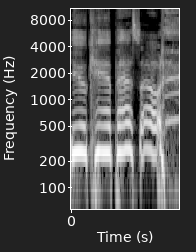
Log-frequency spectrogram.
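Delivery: put-on screaming. Retelling lying injured on a mountain, imitating screaming at himself. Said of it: "screaming at myself on the mountain".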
